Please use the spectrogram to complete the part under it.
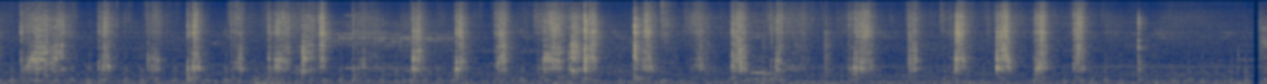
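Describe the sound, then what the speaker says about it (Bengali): Semolina fried in ghee and stirred in a pan, with repeated scraping strokes at a steady rhythm, close and moderately loud, over a low continuous background. "এটাকে আমি ভালো করে ঘিতে ভেজে নেব।"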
